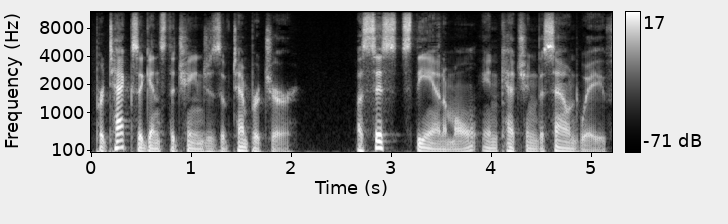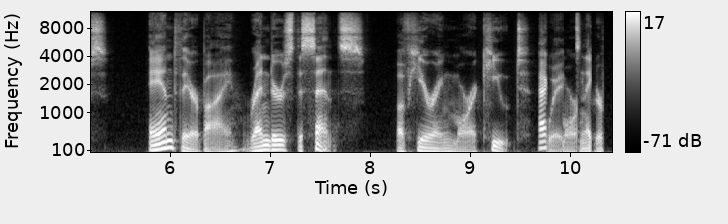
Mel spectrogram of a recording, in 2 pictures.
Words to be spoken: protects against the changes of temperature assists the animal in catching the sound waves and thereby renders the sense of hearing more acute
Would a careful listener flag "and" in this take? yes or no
no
